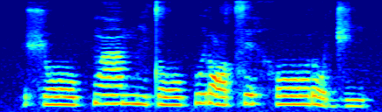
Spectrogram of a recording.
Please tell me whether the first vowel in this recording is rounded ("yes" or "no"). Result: yes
